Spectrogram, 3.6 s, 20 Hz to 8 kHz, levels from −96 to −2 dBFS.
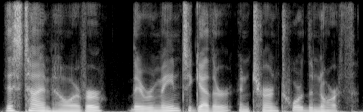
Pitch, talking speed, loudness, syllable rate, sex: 115 Hz, 180 wpm, -19 LUFS, 5.9 syllables/s, male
